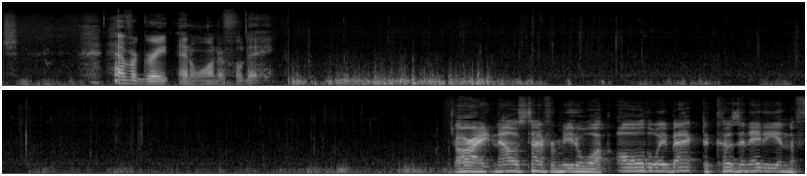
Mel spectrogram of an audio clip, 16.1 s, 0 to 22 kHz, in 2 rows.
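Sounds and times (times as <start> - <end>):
wind rumble on microphone: 0.0 - 1.0, 2.1 - 12.9.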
